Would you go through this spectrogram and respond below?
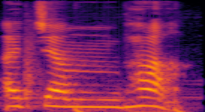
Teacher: भ से पहले अनुस्वार आया है और भ भी प वर्ग का अक्षर है, इसलिए अनुस्वार की ध्वनि है म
